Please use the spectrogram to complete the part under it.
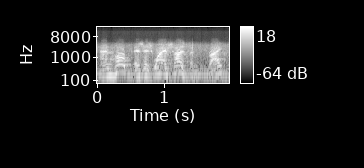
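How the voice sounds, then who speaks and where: A man's voice: sits high, animated, normal speed. An actor playing a bumbling, cocky male tavern manager with a New York accent, wisecracking and mangling words in a 1940s radio comedy. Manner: wisecracking, self-important malapropisms. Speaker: comedy show lead. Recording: noisy 1940s radio broadcast recording.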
